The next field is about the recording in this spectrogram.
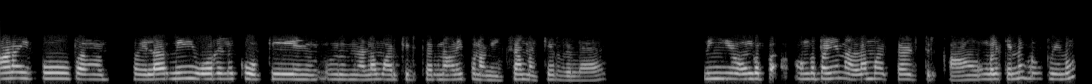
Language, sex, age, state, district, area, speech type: Tamil, female, 18-30, Tamil Nadu, Mayiladuthurai, urban, conversation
